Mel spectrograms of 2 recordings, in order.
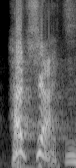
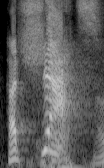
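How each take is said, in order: First: The stress is on hot. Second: The stress is on shots.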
